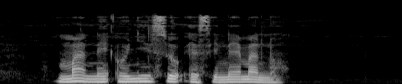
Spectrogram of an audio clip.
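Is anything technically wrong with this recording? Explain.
Yes. Throughout, the speech has plainly audible MP3 compression: nothing above 11.1 kHz and watery, swirling detail, likely from a starved encoder at roughly 48 kbps dropping weak frequency lines.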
